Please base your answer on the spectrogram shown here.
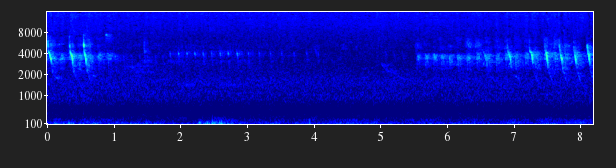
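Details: Female Northern cardinal singing and chirping: short sharp slurred notes at the start, a quiet level whistled series, then a renewed run of quick down-slurred whistles, all over heavy low rumbling noise.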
